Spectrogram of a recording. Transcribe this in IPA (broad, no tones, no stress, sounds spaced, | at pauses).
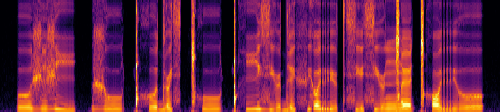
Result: ʊː ʒ ɪ ʒ i | ʒ uː ǃʰ ʊ d ə˞ sʲ ǀʰ uː ǃʰ i zʲ ə˞ d e fʲ ɔ rʲ ə˞ t sʲ ɛ sʲ ə˞ ŋ͡ǀ ɛ ǀʰ ɔ rʲ ʊː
